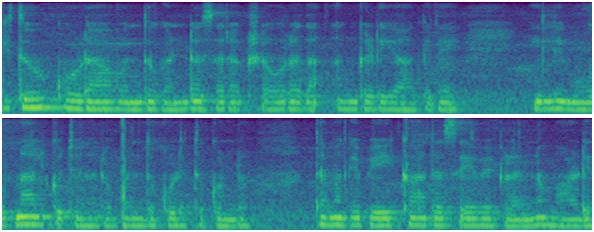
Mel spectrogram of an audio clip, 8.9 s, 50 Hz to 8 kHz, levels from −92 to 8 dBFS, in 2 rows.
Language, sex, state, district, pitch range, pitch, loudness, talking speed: Kannada, female, Karnataka, Chamarajanagar, 135-145 Hz, 140 Hz, -20 LUFS, 115 wpm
